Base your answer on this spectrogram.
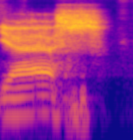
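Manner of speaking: listless, uninterested, bored, low voice. Voicing a sentient axe answering a question: bored-sounding axe voice. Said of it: "you sound bored of this tavern".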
